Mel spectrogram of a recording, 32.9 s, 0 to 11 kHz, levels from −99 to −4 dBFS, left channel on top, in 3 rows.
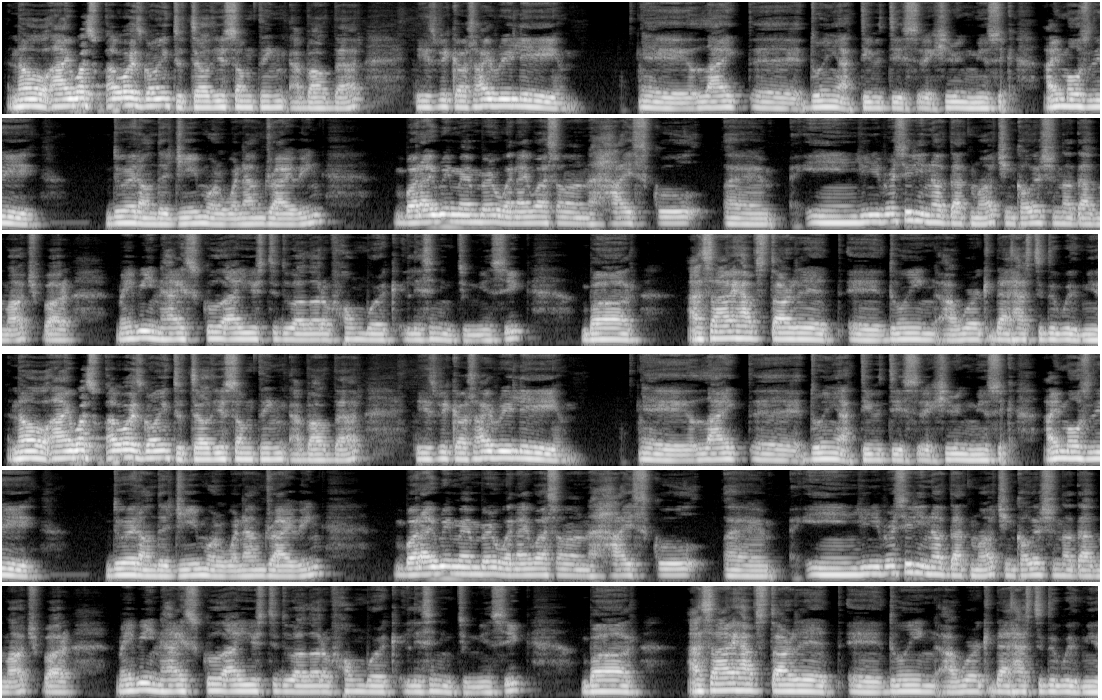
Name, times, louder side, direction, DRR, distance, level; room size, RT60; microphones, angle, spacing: voice 1, 0.0-5.7 6.4-11.3 12.0-14.2 14.9-17.9 18.2-18.7 19.0-27.4 27.8-28.3 28.8-32.9, equal, ahead, -2 dB, 0.6 m, -19 dB
4.5 x 2.1 x 2.9 m, 0.26 s
head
